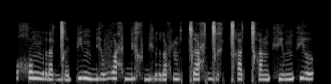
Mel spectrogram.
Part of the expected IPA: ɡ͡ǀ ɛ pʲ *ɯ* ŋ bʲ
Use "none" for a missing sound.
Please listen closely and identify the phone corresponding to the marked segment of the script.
ɯ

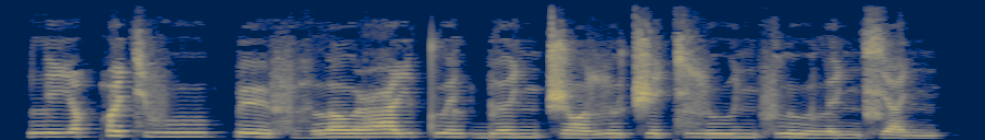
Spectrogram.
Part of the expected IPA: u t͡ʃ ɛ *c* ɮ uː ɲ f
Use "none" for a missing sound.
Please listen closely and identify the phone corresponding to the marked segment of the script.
c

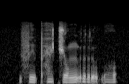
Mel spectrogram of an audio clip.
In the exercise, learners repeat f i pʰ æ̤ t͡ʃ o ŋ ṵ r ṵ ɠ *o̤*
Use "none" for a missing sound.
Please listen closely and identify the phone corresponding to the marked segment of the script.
o̤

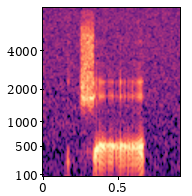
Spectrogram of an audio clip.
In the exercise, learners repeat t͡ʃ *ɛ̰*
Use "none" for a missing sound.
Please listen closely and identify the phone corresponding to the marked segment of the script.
ɛ̰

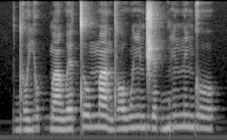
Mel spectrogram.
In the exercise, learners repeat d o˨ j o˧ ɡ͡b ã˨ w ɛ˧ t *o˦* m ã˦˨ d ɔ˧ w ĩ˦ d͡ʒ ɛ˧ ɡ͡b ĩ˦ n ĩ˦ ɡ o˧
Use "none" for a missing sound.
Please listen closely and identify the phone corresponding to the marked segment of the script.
o˦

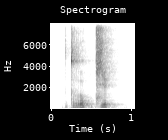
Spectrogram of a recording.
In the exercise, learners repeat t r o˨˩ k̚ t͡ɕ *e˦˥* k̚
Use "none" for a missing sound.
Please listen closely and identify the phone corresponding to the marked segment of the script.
e˦˥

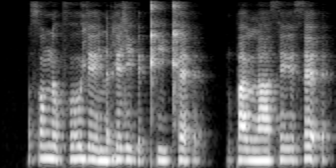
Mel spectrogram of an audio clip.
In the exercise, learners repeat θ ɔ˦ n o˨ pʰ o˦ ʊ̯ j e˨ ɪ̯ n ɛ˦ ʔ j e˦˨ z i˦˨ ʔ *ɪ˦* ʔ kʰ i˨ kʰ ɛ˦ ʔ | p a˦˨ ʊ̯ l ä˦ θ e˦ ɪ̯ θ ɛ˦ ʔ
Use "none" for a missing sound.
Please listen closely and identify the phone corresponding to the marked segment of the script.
ɪ˦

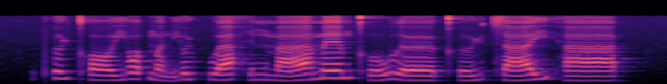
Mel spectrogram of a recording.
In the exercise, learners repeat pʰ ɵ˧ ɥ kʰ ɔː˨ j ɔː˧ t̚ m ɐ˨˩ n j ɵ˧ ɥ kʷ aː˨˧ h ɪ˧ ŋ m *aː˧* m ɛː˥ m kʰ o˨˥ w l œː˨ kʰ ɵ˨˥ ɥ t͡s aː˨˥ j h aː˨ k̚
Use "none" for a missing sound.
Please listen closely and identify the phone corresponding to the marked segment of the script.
aː˨˥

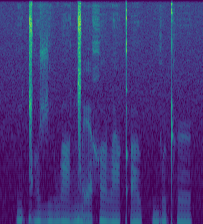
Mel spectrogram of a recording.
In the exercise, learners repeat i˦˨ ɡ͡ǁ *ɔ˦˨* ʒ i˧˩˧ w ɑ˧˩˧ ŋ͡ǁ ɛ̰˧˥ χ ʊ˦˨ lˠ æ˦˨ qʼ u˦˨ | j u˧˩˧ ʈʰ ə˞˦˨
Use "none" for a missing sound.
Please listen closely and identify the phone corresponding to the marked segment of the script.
ɔ˦˨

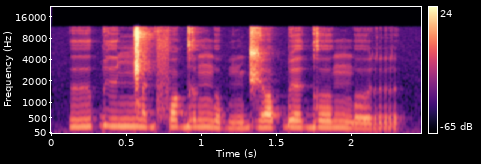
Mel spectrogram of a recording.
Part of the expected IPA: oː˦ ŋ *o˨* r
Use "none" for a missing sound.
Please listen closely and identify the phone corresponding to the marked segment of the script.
o˨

